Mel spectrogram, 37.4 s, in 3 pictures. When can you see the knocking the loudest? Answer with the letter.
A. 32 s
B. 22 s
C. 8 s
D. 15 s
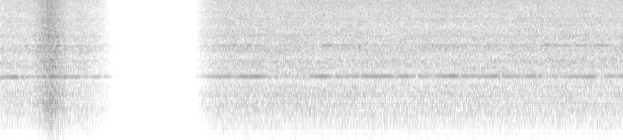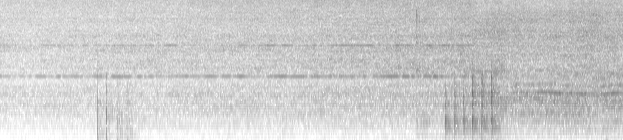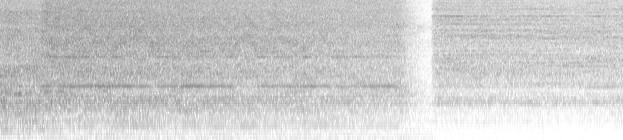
B.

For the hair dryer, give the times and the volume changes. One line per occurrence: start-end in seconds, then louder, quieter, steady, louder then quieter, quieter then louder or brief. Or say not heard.
0.0-2.2 brief
4.0-37.3 louder then quieter.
